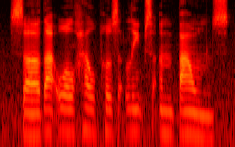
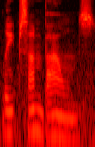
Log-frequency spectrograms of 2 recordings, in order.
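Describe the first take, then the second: First: Slow emphatic. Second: Soft repeat. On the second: Repeated softly. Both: Real, not acted.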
